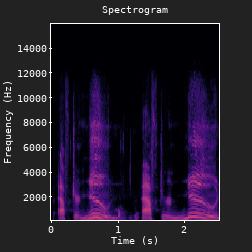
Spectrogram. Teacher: so on that third syllable on noon so you'll notice that one is loudest it's longest it has a pitch jump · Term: primary stress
